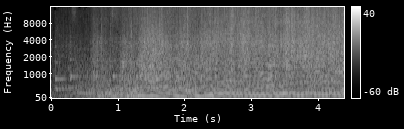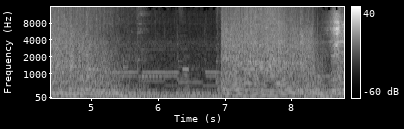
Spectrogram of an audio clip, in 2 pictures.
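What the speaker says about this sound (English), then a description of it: "Motorcycle." A motorcycle engine revs loudly and close, its pitch climbing and falling through several gear-like sweeps, then easing off before rising again.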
